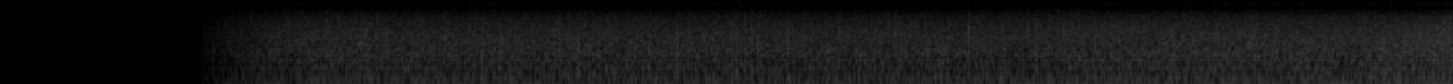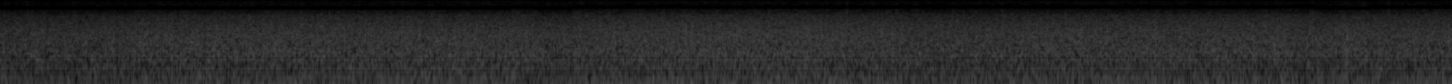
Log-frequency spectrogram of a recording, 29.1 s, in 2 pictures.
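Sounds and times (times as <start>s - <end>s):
heavy rain falling: 2.0s - 29.0s.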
